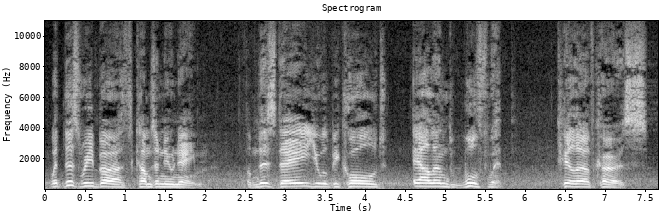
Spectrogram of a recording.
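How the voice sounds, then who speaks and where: A pragmatic Viking warrior in a video game. His delivery is wry and understated, in a somewhat high voice. Faint ambient noise sits behind it. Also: unhurried, fairly bright tone. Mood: ceremonious. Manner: dry, understated. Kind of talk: video game character acting.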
